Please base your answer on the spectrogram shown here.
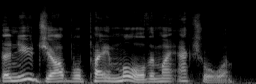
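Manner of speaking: usual speaking voice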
